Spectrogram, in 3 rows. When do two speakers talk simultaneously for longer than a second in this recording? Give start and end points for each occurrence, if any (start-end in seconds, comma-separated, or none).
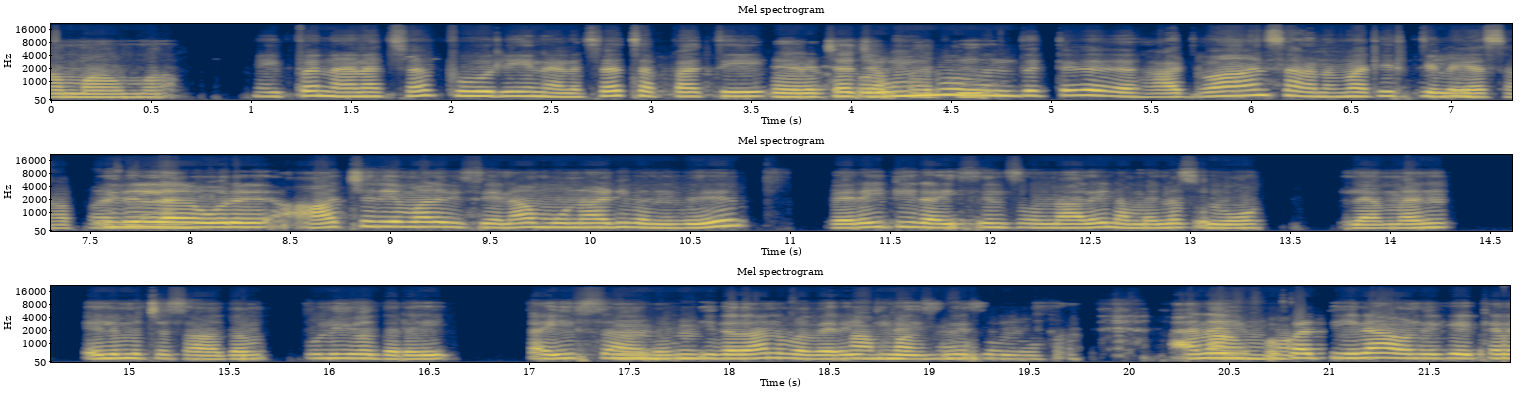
none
